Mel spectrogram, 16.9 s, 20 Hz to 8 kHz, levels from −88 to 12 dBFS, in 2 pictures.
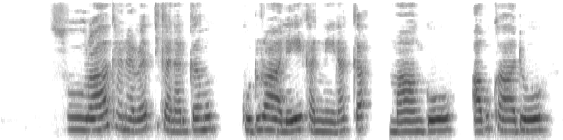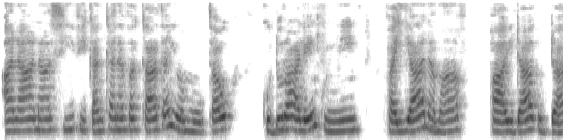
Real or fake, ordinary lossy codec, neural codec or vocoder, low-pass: real; AAC, 32 kbps; none; 7.2 kHz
